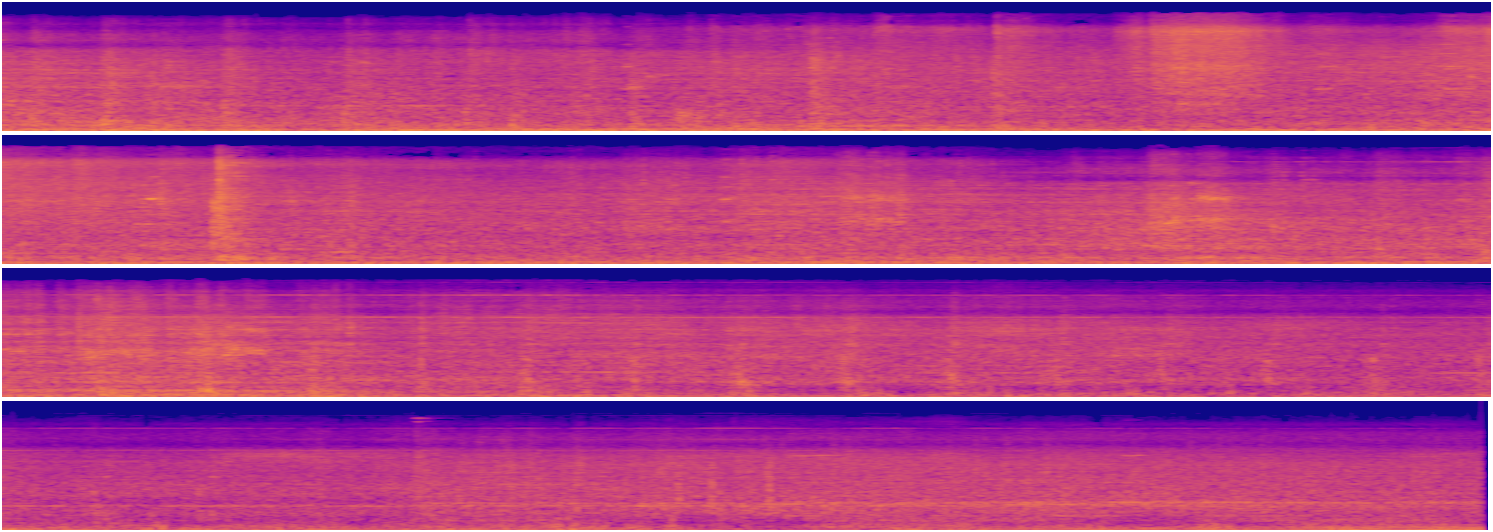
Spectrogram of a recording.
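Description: Freight train cars rolling past at a grade crossing: a heavy low rumble of wheels on rail with a few sharp clicks. The rumble fades away in the second half as the end of the train passes and moves off.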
